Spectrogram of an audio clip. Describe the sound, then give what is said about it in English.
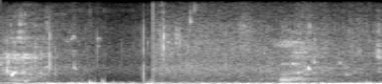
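Knee-deep floodwater sloshing and churning at a factory in China as rain starts again after torrential rain, a steady, heavy wash with low gurgling surges and a brief splash partway through. “The water level has reached my knee.”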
